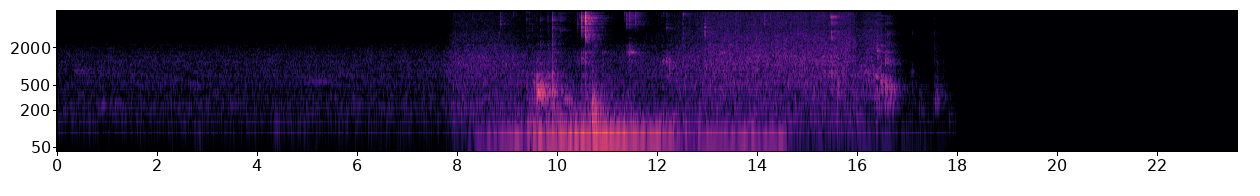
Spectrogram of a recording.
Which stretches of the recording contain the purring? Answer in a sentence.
You can't hear the purring here.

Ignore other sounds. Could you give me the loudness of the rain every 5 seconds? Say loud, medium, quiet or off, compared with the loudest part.
quiet, medium, loud, loud, off.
